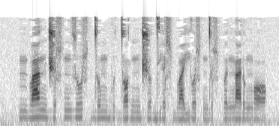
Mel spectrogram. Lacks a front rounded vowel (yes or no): yes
